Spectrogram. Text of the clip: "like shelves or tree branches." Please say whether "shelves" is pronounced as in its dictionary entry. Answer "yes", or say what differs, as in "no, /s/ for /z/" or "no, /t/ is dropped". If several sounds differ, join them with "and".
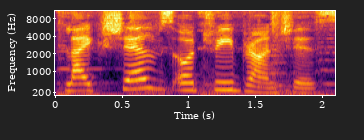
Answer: yes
